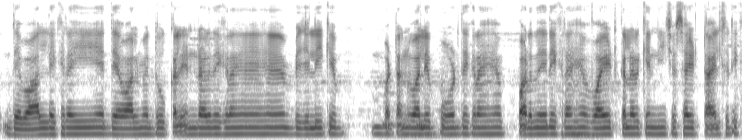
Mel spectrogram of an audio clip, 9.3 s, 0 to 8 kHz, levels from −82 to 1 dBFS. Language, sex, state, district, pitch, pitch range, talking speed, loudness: Hindi, male, Bihar, Gaya, 140 Hz, 135-140 Hz, 195 wpm, -28 LUFS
